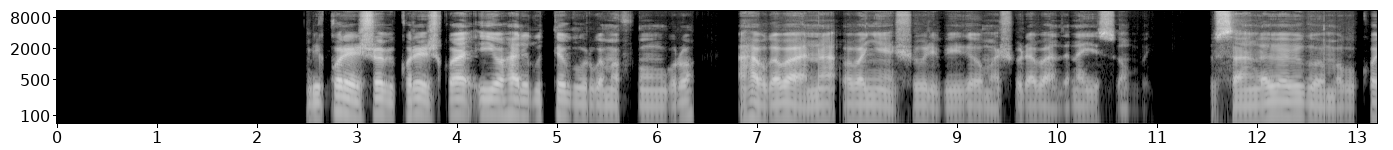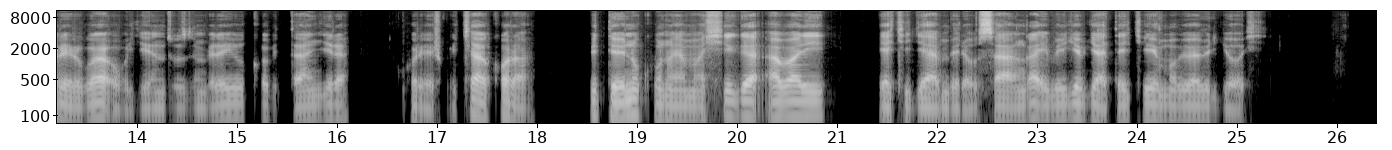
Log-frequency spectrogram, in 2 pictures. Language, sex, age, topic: Kinyarwanda, male, 25-35, education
